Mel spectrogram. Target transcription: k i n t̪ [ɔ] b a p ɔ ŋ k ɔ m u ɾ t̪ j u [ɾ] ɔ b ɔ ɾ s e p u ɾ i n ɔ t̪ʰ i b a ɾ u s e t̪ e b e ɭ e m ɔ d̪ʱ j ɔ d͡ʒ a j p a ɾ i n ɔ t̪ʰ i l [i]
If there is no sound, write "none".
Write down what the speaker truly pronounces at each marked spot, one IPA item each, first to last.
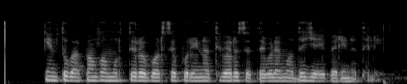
u, ɾ, i

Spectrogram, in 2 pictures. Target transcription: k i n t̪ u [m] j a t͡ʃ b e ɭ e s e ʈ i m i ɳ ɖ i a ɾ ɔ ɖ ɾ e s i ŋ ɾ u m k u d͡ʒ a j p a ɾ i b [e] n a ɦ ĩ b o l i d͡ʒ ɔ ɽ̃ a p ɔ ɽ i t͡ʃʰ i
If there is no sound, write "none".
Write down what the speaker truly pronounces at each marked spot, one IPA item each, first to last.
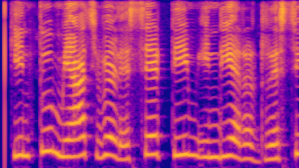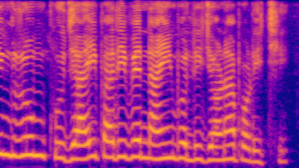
m, e

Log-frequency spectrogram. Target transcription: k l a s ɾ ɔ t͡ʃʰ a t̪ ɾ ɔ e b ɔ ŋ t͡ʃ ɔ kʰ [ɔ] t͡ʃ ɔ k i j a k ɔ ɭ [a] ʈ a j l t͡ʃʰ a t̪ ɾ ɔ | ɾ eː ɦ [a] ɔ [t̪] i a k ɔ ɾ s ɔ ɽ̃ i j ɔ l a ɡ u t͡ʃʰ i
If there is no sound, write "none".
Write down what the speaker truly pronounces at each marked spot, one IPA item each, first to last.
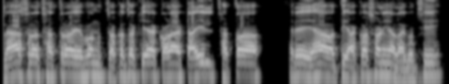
ɔ, a, a, t̪

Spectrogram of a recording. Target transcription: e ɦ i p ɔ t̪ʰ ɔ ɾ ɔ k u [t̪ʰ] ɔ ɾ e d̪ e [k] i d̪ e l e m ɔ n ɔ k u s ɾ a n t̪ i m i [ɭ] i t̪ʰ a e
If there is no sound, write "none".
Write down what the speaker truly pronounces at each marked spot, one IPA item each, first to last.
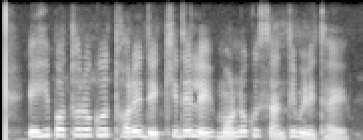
t̪ʰ, kʰ, ɭ

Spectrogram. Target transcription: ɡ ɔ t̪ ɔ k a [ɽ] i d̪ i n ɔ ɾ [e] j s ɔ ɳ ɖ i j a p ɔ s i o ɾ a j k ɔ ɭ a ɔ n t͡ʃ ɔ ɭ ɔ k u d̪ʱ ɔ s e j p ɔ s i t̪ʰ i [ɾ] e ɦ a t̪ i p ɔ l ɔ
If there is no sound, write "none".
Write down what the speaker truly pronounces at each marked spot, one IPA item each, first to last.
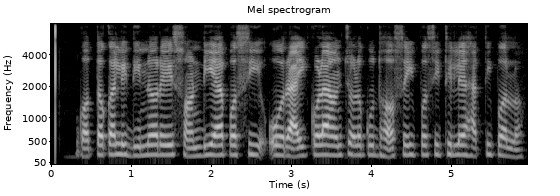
l, e, l

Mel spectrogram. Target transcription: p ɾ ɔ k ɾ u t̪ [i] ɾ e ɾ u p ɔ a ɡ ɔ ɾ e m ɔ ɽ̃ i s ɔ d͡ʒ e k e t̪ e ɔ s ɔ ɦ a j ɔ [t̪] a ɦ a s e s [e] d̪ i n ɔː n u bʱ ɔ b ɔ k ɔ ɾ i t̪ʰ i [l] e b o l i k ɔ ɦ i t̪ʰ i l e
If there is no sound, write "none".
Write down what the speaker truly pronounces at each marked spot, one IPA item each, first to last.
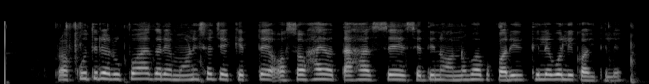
i, t̪, e, l

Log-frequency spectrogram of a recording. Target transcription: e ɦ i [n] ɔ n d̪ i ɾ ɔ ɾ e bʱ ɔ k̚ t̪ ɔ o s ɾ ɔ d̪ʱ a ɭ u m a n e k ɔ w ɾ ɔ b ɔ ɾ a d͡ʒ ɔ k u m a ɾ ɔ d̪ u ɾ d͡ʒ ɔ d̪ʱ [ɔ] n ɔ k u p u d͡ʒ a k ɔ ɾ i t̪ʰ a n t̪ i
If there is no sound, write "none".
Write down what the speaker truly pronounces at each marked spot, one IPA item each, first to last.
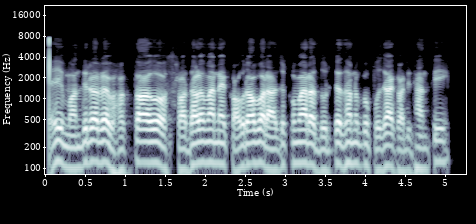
m, ɔ

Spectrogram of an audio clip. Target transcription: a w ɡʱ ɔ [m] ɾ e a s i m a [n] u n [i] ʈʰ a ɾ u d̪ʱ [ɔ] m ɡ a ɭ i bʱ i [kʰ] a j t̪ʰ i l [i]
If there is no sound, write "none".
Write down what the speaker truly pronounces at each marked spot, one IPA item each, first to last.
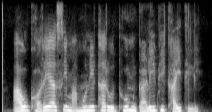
none, m, i, u, kʰ, i

